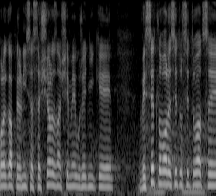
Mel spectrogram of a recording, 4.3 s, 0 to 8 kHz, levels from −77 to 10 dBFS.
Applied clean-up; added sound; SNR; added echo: none; Growling; 16 dB; none.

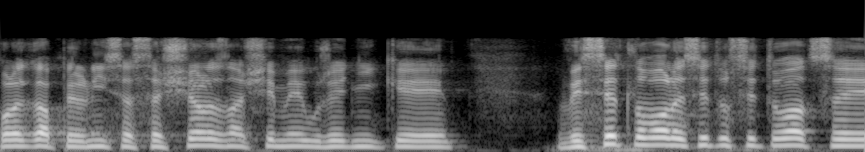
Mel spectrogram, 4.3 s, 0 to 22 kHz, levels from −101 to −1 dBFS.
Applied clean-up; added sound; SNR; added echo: neural mask model DeepFilterNet 3.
